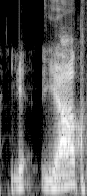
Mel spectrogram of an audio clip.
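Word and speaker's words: Jaap: give is it hop how do you pronounce J aap op yup cool eval cool he's a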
